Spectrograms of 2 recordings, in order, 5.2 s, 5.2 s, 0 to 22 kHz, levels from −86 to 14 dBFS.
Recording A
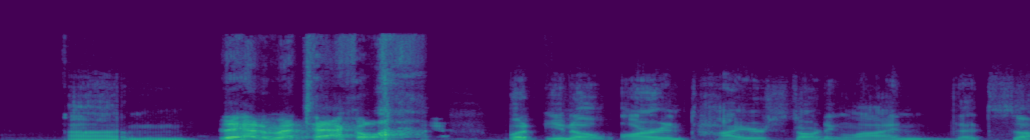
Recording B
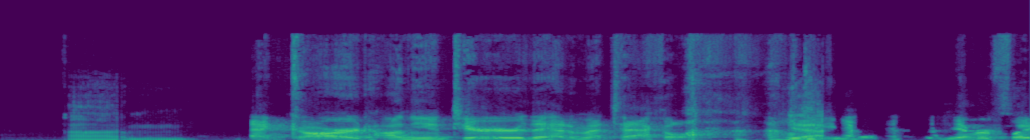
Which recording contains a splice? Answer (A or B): A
